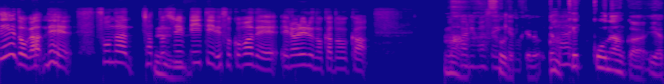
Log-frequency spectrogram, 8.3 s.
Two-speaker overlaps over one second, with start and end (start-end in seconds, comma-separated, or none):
5.6-7.3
